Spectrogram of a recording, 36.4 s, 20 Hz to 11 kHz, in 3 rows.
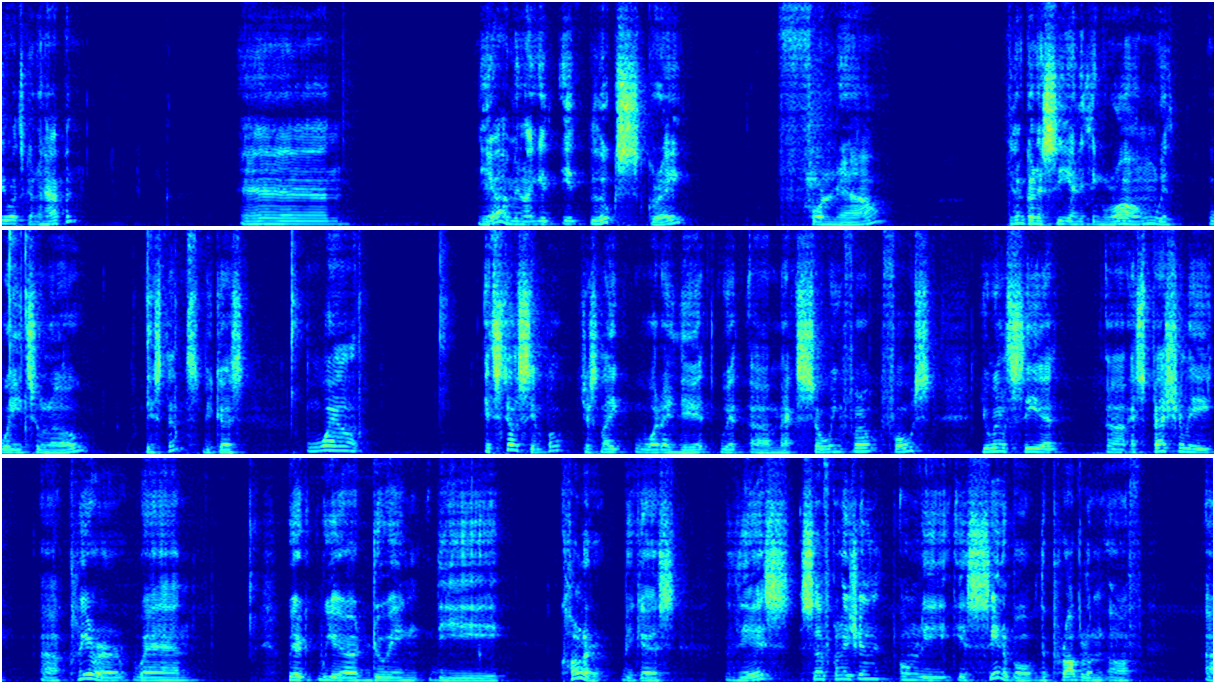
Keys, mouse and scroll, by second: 12.2 space, 12.7-13.9 middle drag, 13.9-14.4 scroll up 2, 14.4-19.9 middle drag, 21.7-27.1 middle drag, 27.1 scroll down 1, 33.7-36.3 middle drag.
